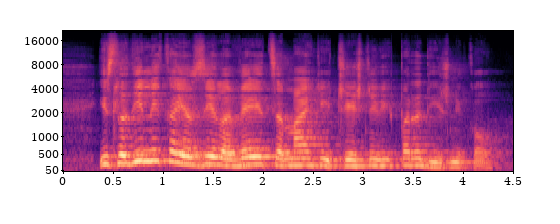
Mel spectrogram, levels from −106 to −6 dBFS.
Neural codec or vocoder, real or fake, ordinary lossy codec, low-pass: none; real; none; 19.8 kHz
